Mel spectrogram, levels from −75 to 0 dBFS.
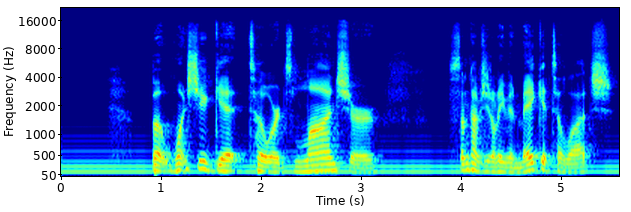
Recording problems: electrical hum; faint; throughout; 60 Hz, 25 dB below the speech

